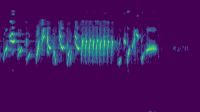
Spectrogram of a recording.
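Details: Goldfinch song used for song training: a rapid twittering run of high, bright chirps and short trills for about two seconds, with a buzzy rattling middle section and a clear ending note.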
